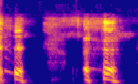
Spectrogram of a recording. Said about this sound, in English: It's been some time, so I'm still trying to milk it. Like, I walk around work. I'm like, I give the little cough.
